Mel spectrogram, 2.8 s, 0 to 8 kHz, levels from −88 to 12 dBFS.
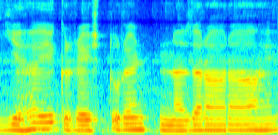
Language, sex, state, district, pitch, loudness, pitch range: Hindi, male, Uttar Pradesh, Jalaun, 125 Hz, -15 LUFS, 125-135 Hz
